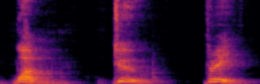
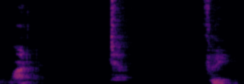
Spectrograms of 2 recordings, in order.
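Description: First: Louder, rising higher to a bright three; loud count. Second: Counted softly, low and gentle. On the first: Teacher showing a loud dynamic pulse. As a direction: count out big and strong. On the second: Teacher showing a soft dynamic pulse. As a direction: keep the pulse hushed. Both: Shown as a demonstration. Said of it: "pulse could have dynamics too".

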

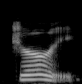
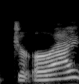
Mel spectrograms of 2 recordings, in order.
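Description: First: "jury" ending in long "ee"; final Y as E. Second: "jur-I" ending like the word "eye"; final Y as I. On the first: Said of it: "Does that sound right?". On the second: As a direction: blend "jur-I" wrongly with a long I ending. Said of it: "does that make sense?". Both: Shown as a demonstration.

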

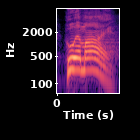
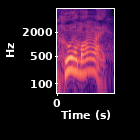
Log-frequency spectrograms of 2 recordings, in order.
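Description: First: Who am I? pitched higher and louder, pressing on it; the question stressed. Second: Moses asking in self-doubt. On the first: Shown as a demonstration. Preacher repeats Moses's question, pressing it hard. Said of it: "There's the question". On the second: Acted. Moses questions God, pitched up in doubt. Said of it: "Moses said to God".

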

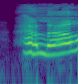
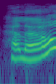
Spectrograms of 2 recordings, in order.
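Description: First: High, raised-voice hello; loud calling out. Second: Said in the usual way. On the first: Real, not acted. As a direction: call out loudly to whoever is there. Calls out again, louder.

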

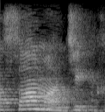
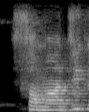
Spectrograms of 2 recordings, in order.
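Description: First: Said in the usual way. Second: सामाजिक said "samaajik"; wrong short vowel. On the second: Shown as a demonstration. Teacher correcting a mistake, सामाजिक with short first a. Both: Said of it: "नहीं होता".

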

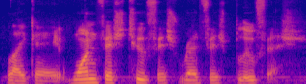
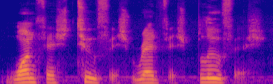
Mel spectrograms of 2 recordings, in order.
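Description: First: One fish two fish with a bouncing beat; nursery-rhyme lilt on one fish, two fish, red fish, blue fish; sing-song rhythm. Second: Bouncy stress on one, two, red, blue with fish unstressed; stress the colors. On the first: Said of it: "those are, um, iambs". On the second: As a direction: hit the colour words, drop the fish. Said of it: "the colors are always stressed". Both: Shown as a demonstration.

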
